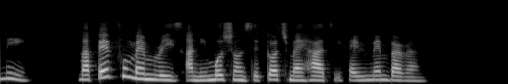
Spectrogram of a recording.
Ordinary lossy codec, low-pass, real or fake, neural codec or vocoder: none; 7.2 kHz; fake; codec, 16 kHz, 0.7 kbps, FocalCodec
